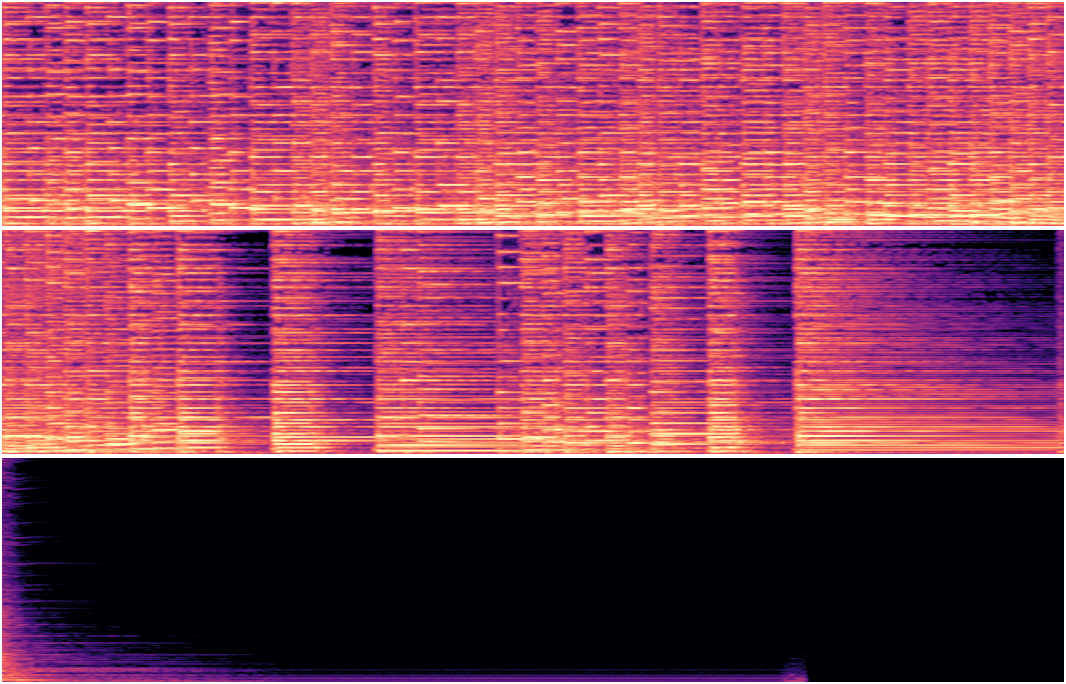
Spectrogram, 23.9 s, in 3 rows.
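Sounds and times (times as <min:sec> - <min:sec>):
harpsichord concert piece: 0:00.0 - 0:16.6.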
